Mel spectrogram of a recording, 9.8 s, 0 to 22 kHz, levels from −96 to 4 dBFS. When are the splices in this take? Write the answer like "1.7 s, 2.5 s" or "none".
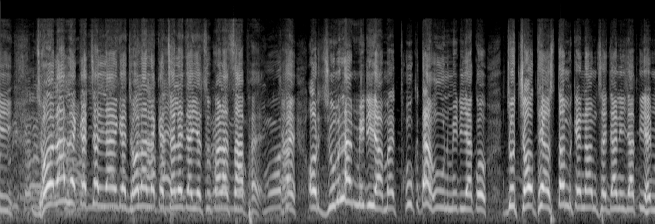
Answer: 4.4 s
